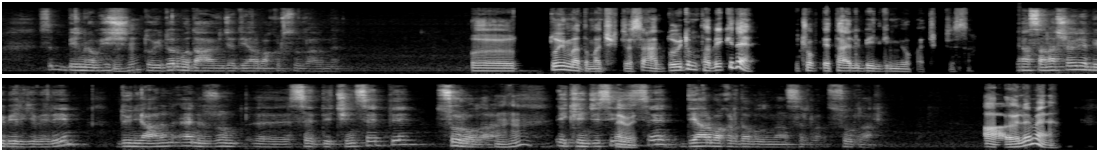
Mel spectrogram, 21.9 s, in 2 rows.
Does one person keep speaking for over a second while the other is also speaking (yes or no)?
no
